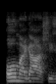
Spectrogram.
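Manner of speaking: plain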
